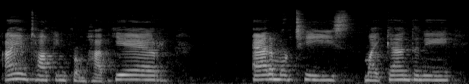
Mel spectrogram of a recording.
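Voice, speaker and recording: A woman's voice: mid-range voice, steady tone, measured pace, bright, forceful tone, slight background noise. A middle-aged woman from Mexico who grew up in Alaska, talking in an emphatic, motivational way as a talk-show guest, repeating phrases and asking rhetorical questions. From born in Mexico, grew up in Alaska. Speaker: guest, business owner. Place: at her home, on a podcast set.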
